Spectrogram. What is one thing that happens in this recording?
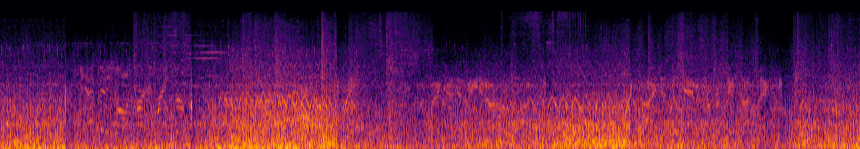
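A sports car engine roars at high revs.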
